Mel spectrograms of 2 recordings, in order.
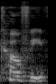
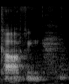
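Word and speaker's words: Ko-fi: Etsy or coffee me I pronounced it Kofi for the longest time but someone recently corrected me and said it's pronounced coffee did not know that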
